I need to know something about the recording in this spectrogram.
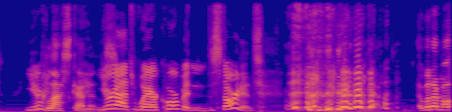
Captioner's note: laughter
